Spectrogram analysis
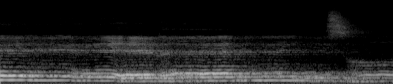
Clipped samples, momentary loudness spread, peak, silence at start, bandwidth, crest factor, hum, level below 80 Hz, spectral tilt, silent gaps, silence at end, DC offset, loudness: under 0.1%; 11 LU; -12 dBFS; 0 s; 13 kHz; 14 dB; none; -62 dBFS; -7 dB/octave; none; 0 s; 0.1%; -27 LUFS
